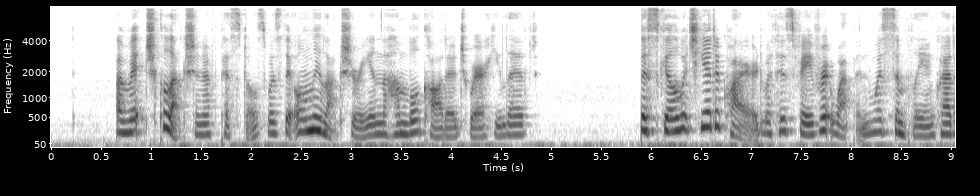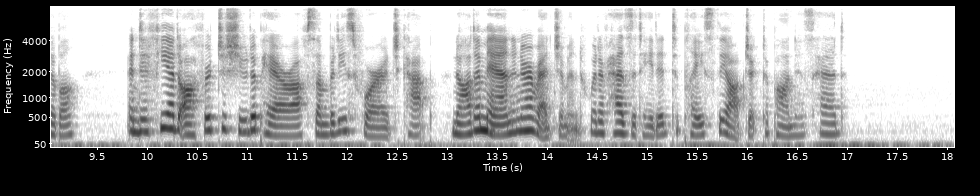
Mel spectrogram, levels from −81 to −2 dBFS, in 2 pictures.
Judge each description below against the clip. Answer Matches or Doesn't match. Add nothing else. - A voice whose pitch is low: Doesn't match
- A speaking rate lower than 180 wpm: Doesn't match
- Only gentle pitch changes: Doesn't match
